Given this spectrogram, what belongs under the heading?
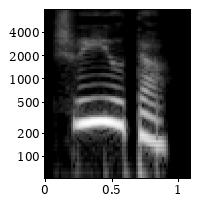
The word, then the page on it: ಶ್ರೀಯುತ: śrīyuta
